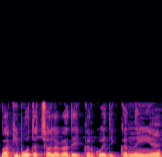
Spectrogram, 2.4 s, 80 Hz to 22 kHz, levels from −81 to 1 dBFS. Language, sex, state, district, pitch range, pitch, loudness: Hindi, male, Delhi, New Delhi, 150-160 Hz, 150 Hz, -15 LUFS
